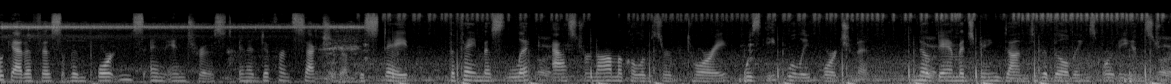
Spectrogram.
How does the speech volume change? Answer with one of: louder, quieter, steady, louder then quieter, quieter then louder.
steady.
